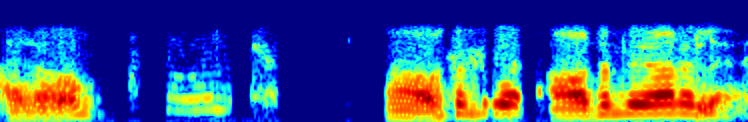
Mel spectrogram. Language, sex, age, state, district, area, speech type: Malayalam, male, 60+, Kerala, Kasaragod, urban, conversation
